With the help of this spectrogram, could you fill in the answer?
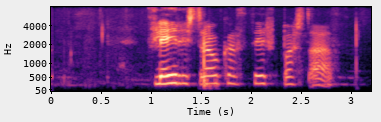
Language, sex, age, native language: Icelandic, male, 10, Icelandic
